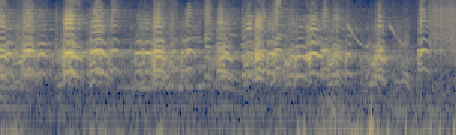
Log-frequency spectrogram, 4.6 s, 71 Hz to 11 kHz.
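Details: Trumpeter swans (11 adults, 2 juveniles) on the ice-laden Huron River, Ann Arbor, Michigan, on a winter afternoon, 17 February 2021, about 21 degrees, give overlapping nasal, horn-like honks in quick succession, several calling at once, over a low rumble of wind and water.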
